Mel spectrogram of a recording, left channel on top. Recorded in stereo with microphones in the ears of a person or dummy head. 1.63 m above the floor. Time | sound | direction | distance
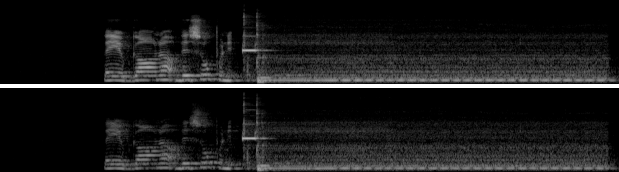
1.0 | a woman speaking | 35° left (ahead or behind) | 1.2 m
2.4 | a microwave | 10° right (ahead or behind) | 0.7 m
